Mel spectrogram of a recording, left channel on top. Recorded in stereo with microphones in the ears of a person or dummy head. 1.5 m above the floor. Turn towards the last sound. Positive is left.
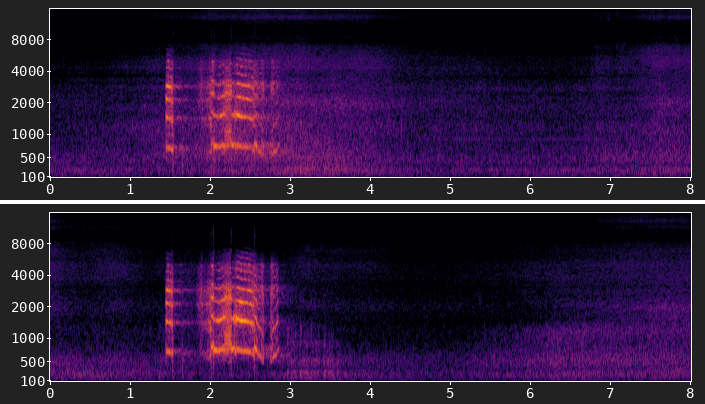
turn(degrees=-5)  # may be behind; listen again after turning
